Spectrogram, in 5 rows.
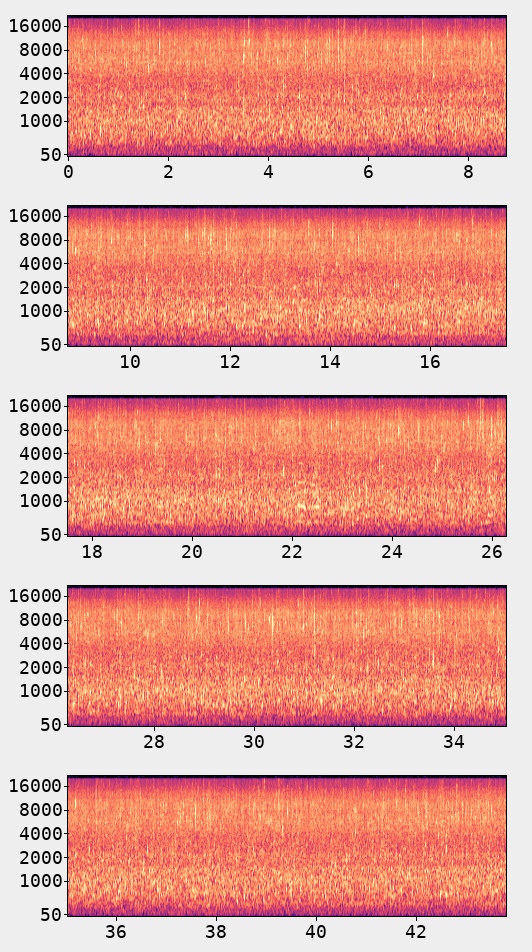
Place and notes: Rottenwood Creek Trail, Atlanta, GA, USA - Small Stream
This is a small stream that flows under part of the Rottenwood Creek Trail and into the river. The recorder was placed to the side of the trail right next to the stream. You can hear the water flow right to left, as well as some people people walking on the right.
This audio was recorded with the unidirectional mics of the Tascam Dr-100mkiii. Minor EQ was done to improve clarity.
